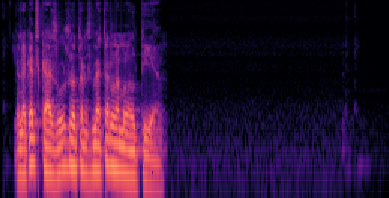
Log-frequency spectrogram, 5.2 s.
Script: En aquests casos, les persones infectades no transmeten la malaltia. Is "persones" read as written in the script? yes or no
no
